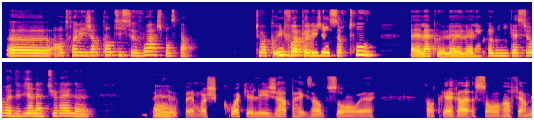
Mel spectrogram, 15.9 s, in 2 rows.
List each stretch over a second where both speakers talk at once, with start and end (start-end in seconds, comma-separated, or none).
none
